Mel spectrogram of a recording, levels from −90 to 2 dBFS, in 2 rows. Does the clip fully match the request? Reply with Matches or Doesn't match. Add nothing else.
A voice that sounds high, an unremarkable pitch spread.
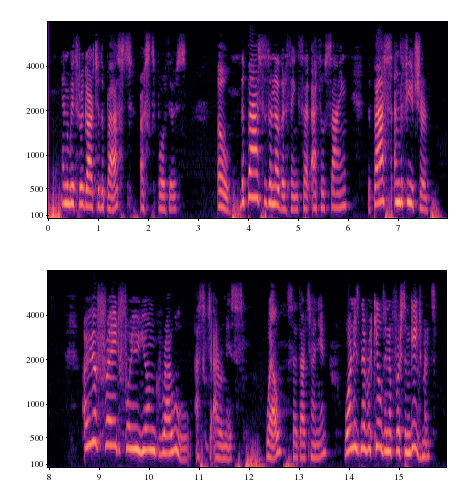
Doesn't match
